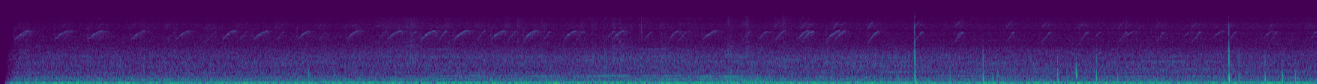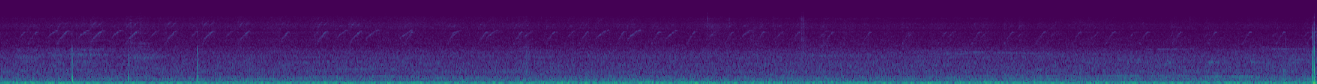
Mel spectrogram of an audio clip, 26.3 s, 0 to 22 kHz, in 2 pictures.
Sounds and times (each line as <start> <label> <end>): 0.1 Bird sound 26.3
